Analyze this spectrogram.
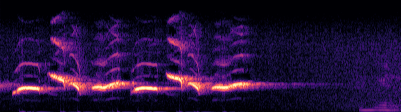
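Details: Wambi bird, a champion, sings a fast string of bright rolling warbles for about two seconds before falling silent, followed by a faint low tone.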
